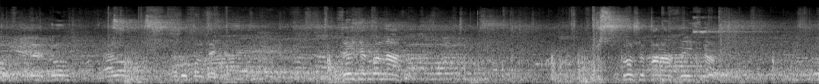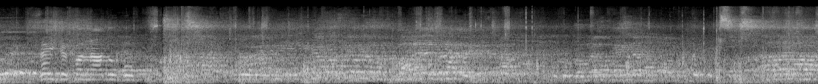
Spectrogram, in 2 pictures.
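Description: Boxing gloves thud against a body and gloves.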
